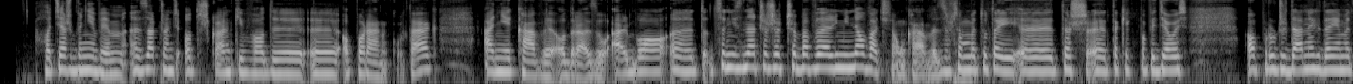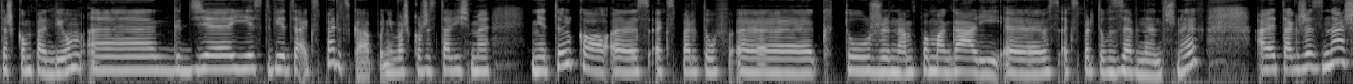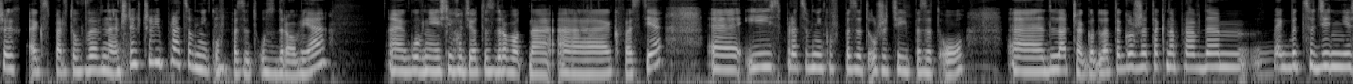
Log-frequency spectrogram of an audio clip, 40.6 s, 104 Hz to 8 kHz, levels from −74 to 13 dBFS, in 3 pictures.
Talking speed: 125 wpm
